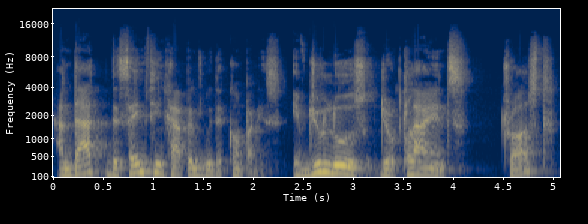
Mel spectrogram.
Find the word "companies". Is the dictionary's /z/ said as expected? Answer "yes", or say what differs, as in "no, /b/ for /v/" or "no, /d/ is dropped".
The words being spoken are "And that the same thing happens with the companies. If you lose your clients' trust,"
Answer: no, /s/ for /z/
